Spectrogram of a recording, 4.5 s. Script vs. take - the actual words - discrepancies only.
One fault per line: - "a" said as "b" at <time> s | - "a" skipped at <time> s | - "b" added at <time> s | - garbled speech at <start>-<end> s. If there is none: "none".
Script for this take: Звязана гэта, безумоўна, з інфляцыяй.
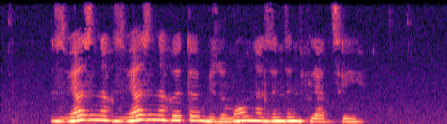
- "звязана" added at 1.2 s
- "з" added at 2.9 s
